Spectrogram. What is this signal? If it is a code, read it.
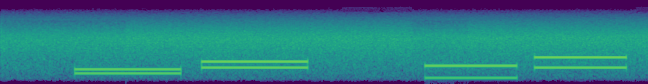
Aircraft SELCAL, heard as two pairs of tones, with radio hiss. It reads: FJ-KP AL-KR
